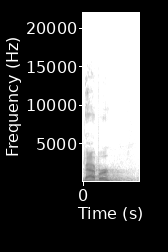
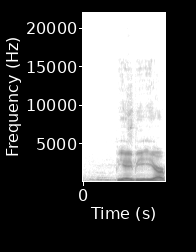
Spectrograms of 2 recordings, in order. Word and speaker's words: Baber: Is it Baber? B-A-B-E-R, Baber?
